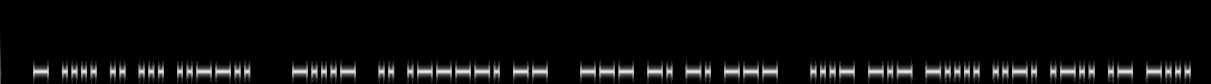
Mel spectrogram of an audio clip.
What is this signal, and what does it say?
Morse code, heard as a keyed tone, about 25 wpm, 600 Hz. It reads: THIS? <BT> I'M ONNO VK6FLAB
